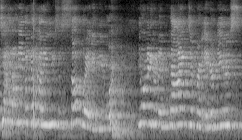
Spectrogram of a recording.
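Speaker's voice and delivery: high, fast, panicked, rushed speech.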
